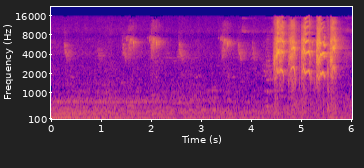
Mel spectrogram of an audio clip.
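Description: A small songbird calling: a few faint high chirps, then a loud run of about five quick high notes near the end.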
